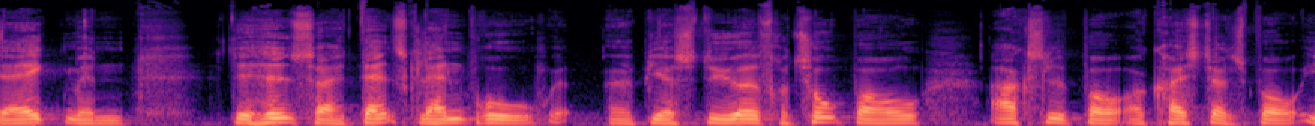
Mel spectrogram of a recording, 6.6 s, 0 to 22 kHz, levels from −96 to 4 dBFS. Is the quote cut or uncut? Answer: uncut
